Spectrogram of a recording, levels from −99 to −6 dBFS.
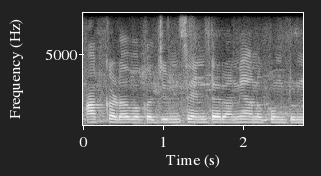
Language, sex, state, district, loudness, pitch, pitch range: Telugu, female, Andhra Pradesh, Annamaya, -16 LUFS, 205 Hz, 200-205 Hz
